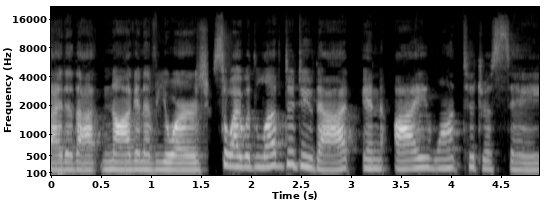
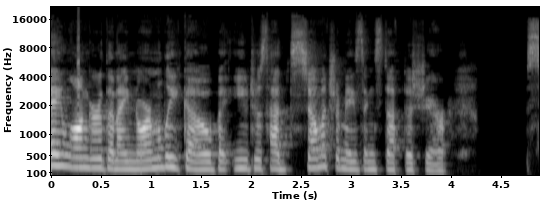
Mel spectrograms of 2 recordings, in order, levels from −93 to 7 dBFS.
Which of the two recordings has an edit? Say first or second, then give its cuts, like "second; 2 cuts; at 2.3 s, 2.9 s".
first; 1 cut; at 1.6 s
